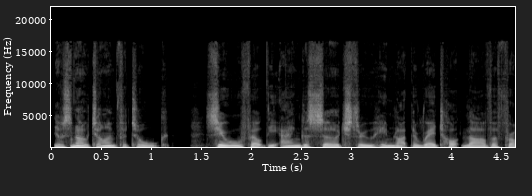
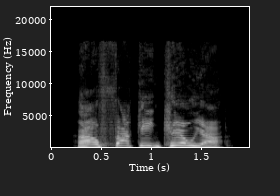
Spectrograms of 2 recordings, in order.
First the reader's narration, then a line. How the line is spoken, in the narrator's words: he yelled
